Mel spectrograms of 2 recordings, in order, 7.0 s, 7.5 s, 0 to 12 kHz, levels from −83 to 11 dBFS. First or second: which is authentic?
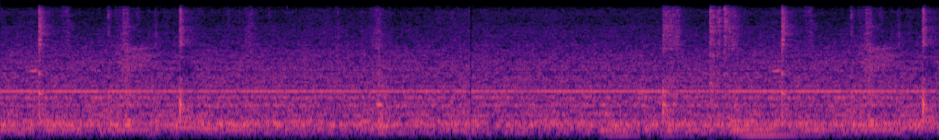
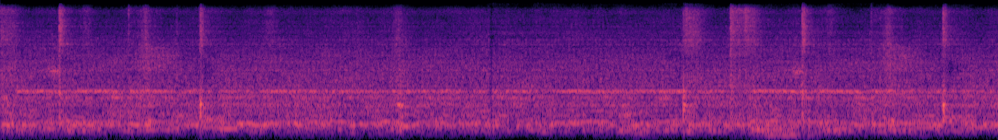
first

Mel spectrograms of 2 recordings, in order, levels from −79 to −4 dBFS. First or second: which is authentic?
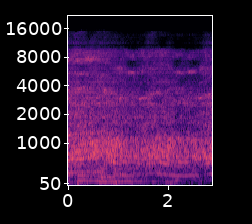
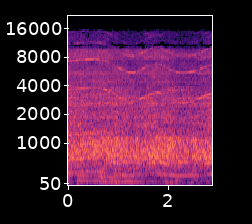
second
